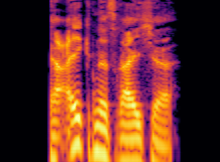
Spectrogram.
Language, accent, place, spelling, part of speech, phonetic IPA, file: German, Germany, Berlin, ereignisreiche, adjective, [ɛɐ̯ˈʔaɪ̯ɡnɪsˌʁaɪ̯çə], De-ereignisreiche.ogg
- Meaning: inflection of ereignisreich: 1. strong/mixed nominative/accusative feminine singular 2. strong nominative/accusative plural 3. weak nominative all-gender singular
